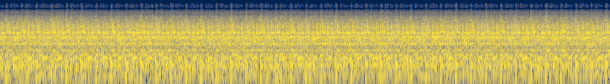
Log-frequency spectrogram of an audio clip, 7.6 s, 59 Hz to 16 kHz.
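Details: 1993 Ford F250 IDI diesel at idle, injector line popped to find the problem cylinder: loud uneven clatter with irregular knock about two per second; one injector found super loose and squirting fluid back out.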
